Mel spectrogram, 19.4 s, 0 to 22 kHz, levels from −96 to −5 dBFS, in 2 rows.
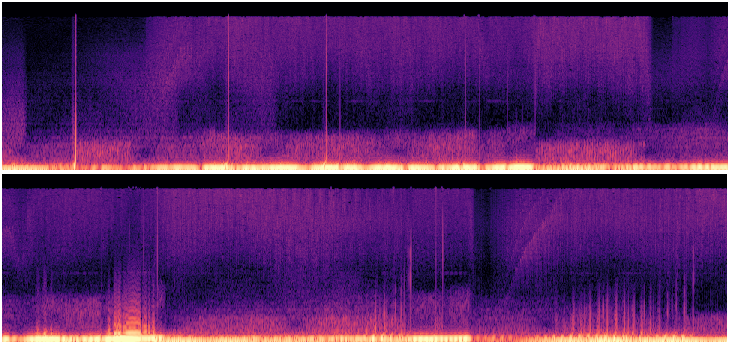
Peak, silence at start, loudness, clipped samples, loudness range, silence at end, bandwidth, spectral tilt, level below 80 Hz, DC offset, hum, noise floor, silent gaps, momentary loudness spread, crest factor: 0 dBFS; 0 s; -18 LUFS; under 0.1%; 9 LU; 0 s; 1 kHz; -7.5 dB/octave; -12 dBFS; under 0.1%; none; -32 dBFS; none; 17 LU; 12 dB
